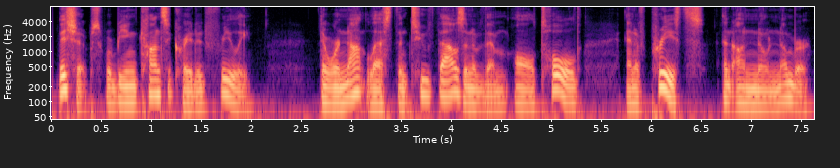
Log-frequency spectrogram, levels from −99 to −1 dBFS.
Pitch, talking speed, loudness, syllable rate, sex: 100 Hz, 175 wpm, -20 LUFS, 5.4 syllables/s, male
